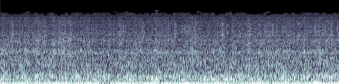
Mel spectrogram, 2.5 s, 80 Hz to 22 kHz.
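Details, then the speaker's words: Logan lathe with new change-gear idler bushing taking a 0.020 in diameter cut near machine maximum at coarse feed: steady even low hum, motor pulling down slightly, no knocks or grinding; gears running smooth. "It's right about max in this machine, and I can hear the motor pulling down a little. But it's running very smooth. The gears are very smooth."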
